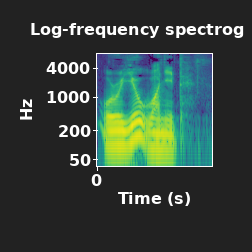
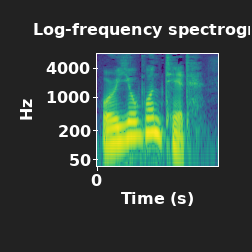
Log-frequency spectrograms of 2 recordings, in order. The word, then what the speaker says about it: All You Wanted: 어, 미국 발음으로는 All You Want It. 그리고 영국 발음으로는 All You Want It. 예, 이런 발음이 되겠죠. 자, 제가 뭐 영어를 잘하는 건 아니지만 늘 재밌어요. 영국 영어는 T 발음을 정확하게 살려주고 어, 미국 영어는 조금 더 굴려준다는 게 재밌는 것 같아요.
